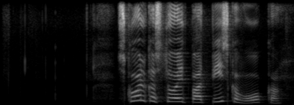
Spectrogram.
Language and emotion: Russian, angry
